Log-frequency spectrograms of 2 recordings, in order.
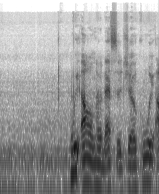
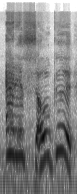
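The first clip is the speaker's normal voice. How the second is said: higher slowed so good; delighted; 12 semitones higher, 4 dB louder, slower than usual. Real, not acted. Raving to viewers about carrot pie. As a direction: savor the words. Savoring again.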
